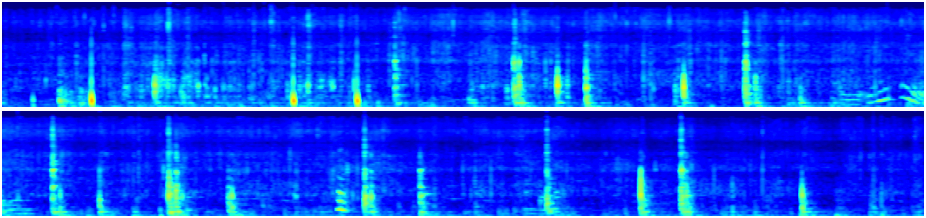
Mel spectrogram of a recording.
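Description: Chicken pieces and sliced onions sizzling in oil in a frying pan, with irregular sharp knocks and scrapes as a wooden spatula stirs them.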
